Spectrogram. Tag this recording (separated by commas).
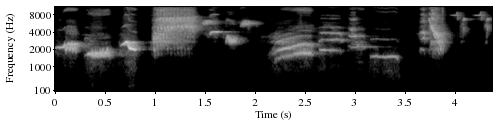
Bird, Animal, Wild animals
